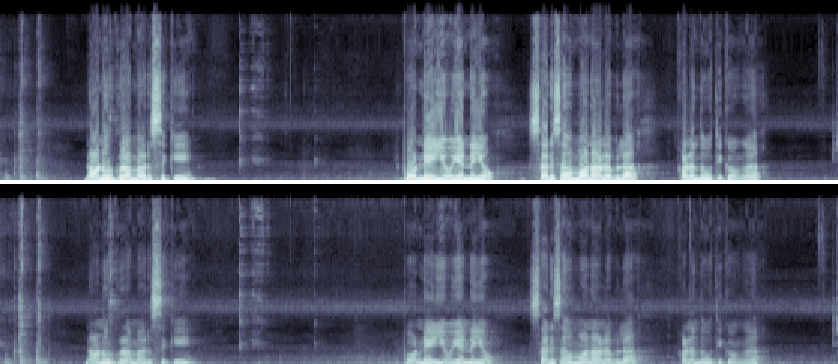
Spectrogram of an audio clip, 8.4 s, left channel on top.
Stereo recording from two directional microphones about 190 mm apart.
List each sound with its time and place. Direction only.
0.9 s a woman's voice: 50° left (ahead or behind)
4.0 s a woman's voice: 50° left (ahead or behind)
